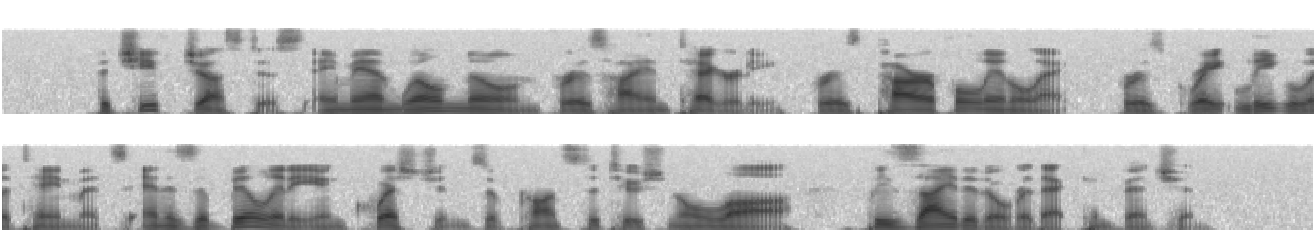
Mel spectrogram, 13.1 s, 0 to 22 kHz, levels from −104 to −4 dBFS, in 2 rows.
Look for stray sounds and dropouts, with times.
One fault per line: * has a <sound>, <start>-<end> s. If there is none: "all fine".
all fine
